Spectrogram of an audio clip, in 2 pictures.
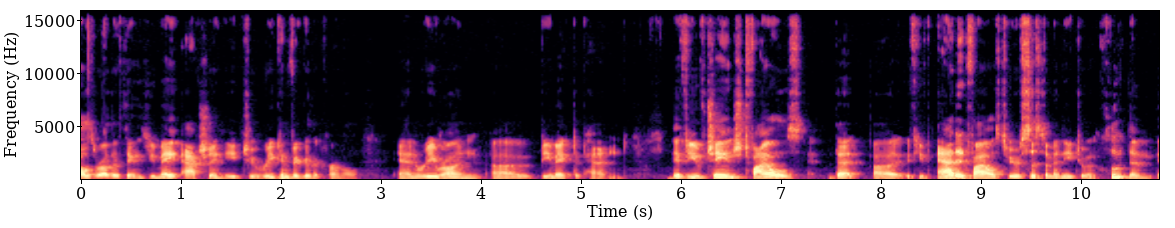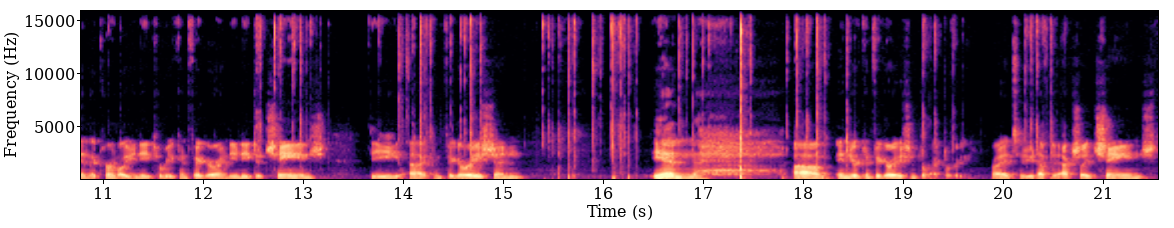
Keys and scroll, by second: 12.7-20.9 typing, 15.6 Tab, 17.3 Tab, 19.5 Return.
